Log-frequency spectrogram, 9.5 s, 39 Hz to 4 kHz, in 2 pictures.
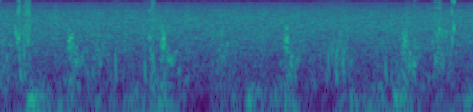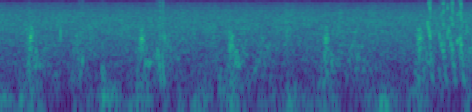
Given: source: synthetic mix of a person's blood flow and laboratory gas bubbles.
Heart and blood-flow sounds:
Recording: Doppler ultrasound of blood flow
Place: precordium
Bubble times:
0.00-0.34 s: bubbles
1.12-1.20 s: bubbles
1.42-1.58 s: bubbles
3.16-3.51 s: bubbles
3.81-3.90 s: bubbles
3.94-4.20 s: bubbles
4.31-4.58 s: bubbles
4.93-5.11 s: bubbles
5.30-5.37 s: bubbles
5.46-5.64 s: bubbles
5.72-5.81 s: bubbles
6.03-6.13 s: bubbles
6.25-6.47 s: bubbles
8.88-9.46 s: bubbles
From the record:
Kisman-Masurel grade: 232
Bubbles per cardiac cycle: several, 3 to 8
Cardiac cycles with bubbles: 50 to 99%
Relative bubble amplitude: moderate (0.250 to 0.450)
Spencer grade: 3 (all of the cardiac periods contain showers or single bubble signals, but not dominating or overriding the cardiac motion signals)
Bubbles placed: anywhere in the cardiac cycle

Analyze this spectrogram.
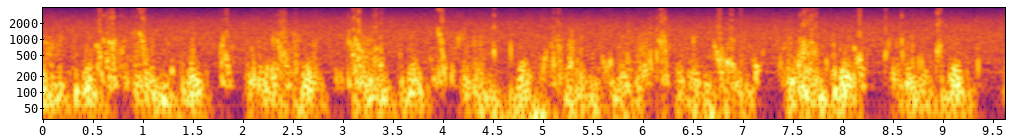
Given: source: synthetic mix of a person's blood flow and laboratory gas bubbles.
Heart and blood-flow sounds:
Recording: Doppler ultrasound of blood flow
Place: precordium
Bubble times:
0.00-0.22 s: bubbles
0.44-1.10 s: bubbles
1.20-1.33 s: bubbles
1.74-1.93 s: bubbles
2.04-2.59 s: bubbles
2.68-2.78 s: bubbles
2.90-3.52 s: bubbles
3.83-4.55 s: bubbles
4.64-4.71 s: bubbles
4.98-5.20 s: bubbles
5.45-6.29 s: bubbles
6.69-7.23 s: bubbles
7.33-7.49 s: bubbles
7.52-7.79 s: bubbles
8.06-8.27 s: bubbles
8.39-8.83 s: bubbles
8.91-9.02 s: bubbles
9.31-9.39 s: bubbles
9.58-9.63 s: bubbles
From the record:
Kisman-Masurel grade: 332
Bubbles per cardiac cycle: rolling drumbeat, 9 or more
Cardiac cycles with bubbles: 50 to 99%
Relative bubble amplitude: moderate (0.250 to 0.450)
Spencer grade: 3 (all of the cardiac periods contain showers or single bubble signals, but not dominating or overriding the cardiac motion signals)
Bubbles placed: only in the low amplitude regions of the cardiac cycle

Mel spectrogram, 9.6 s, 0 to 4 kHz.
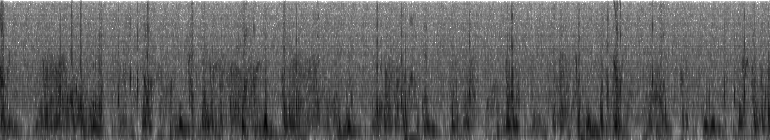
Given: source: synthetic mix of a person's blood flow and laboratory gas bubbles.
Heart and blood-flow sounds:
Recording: Doppler ultrasound of blood flow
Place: precordium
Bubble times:
0.00-0.15 s: bubbles
0.47-1.31 s: bubbles
1.46-2.17 s: bubbles
2.34-2.46 s: bubbles
2.51-3.30 s: bubbles
3.51-4.43 s: bubbles
4.67-5.21 s: bubbles
5.28-5.37 s: bubbles
5.62-5.75 s: bubbles
5.79-5.96 s: bubbles
6.31-6.51 s: bubbles
6.91-7.14 s: bubbles
7.17-7.29 s: bubbles
7.48-7.82 s: bubbles
8.08-8.37 s: bubbles
8.49-8.63 s: bubbles
8.77-8.91 s: bubbles
9.04-9.10 s: bubbles
9.16-9.63 s: bubbles
From the record:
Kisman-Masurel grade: 342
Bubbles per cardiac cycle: rolling drumbeat, 9 or more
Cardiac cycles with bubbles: 100%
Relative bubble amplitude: moderate (0.250 to 0.450)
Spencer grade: 3 (all of the cardiac periods contain showers or single bubble signals, but not dominating or overriding the cardiac motion signals)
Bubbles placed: anywhere in the cardiac cycle

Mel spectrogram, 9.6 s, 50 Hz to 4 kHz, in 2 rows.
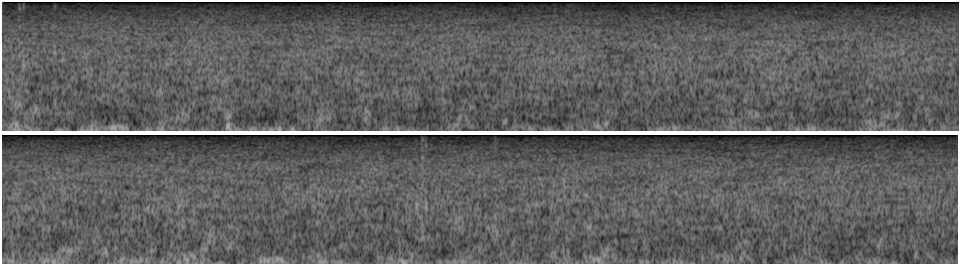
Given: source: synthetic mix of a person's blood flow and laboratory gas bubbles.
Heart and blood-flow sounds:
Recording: Doppler ultrasound of blood flow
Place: precordium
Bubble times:
0.00-0.29 s: bubbles
0.32-0.37 s: bubbles
4.62-5.04 s: bubbles
5.30-5.39 s: bubbles
5.42-5.83 s: bubbles
6.18-6.40 s: bubbles
6.75-6.96 s: bubbles
7.17-7.78 s: bubbles
8.27-8.93 s: bubbles
From the record:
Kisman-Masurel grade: 221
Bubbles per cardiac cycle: several, 3 to 8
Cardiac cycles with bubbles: 10 to 50%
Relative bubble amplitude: barely perceptible (0.100 to 0.250)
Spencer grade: 2 (many but less than half of the cardiac periods contain bubble signals, singularly or in groups)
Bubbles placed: anywhere in the cardiac cycle

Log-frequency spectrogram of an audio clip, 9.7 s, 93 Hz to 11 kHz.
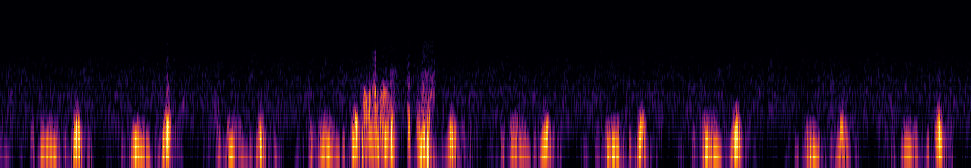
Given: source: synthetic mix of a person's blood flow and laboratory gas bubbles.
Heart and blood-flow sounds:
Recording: Doppler ultrasound of blood flow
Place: precordium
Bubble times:
3.58-3.98 s: bubbles
4.07-4.12 s: bubbles
4.16-4.36 s: bubbles
From the record:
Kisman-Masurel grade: 213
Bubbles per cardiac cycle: several, 3 to 8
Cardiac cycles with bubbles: 1 to 10%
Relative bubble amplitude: loud (0.450 to 0.775)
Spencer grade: 1 (occasional bubble signal discernible with the cardiac motion signal, with majority of cardiac periods free of bubbles)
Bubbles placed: only in the low amplitude regions of the cardiac cycle

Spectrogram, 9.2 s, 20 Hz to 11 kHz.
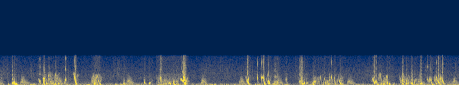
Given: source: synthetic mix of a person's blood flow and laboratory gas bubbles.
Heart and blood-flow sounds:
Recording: Doppler ultrasound of blood flow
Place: subclavian vein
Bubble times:
0.00-0.07 s: bubbles
0.22-0.39 s: bubbles
0.75-1.35 s: bubbles
1.46-1.60 s: bubbles
1.82-2.05 s: bubbles
2.45-2.54 s: bubbles
2.86-3.05 s: bubbles
3.12-3.79 s: bubbles
4.90-5.03 s: bubbles
5.12-5.61 s: bubbles
5.70-5.76 s: bubbles
5.96-6.17 s: bubbles
6.23-6.88 s: bubbles
7.41-7.90 s: bubbles
7.96-8.92 s: bubbles
From the record:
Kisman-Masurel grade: 332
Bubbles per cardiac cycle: rolling drumbeat, 9 or more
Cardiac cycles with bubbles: 50 to 99%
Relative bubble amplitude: moderate (0.250 to 0.450)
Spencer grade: 3 (all of the cardiac periods contain showers or single bubble signals, but not dominating or overriding the cardiac motion signals)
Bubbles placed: anywhere in the cardiac cycle

